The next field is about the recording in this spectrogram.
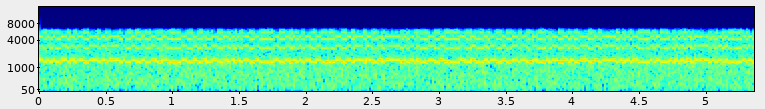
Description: Two-tone teleprinter signal, about 170 Hz shift.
